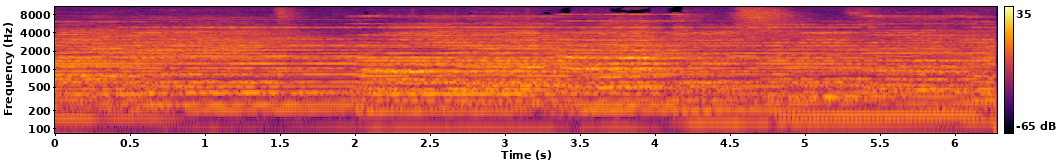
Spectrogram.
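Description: Congregation and choir singing a slow hymn together, with organ accompaniment; the chords are held and change every second or two.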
